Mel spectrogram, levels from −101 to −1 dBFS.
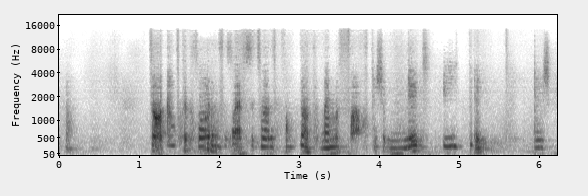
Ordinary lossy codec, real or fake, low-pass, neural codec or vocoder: none; fake; 14.4 kHz; codec, 44.1 kHz, 0.9 kbps, DAC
